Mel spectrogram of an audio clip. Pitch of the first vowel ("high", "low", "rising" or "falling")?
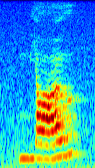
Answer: rising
